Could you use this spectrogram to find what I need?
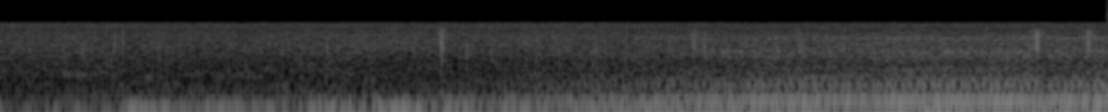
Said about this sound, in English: Get my car out of the garage. Hurry up.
